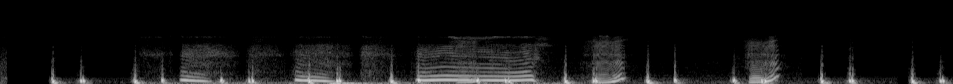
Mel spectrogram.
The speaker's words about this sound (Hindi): इसका दिल तो इंसानों की तरह धड़क रहा है।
